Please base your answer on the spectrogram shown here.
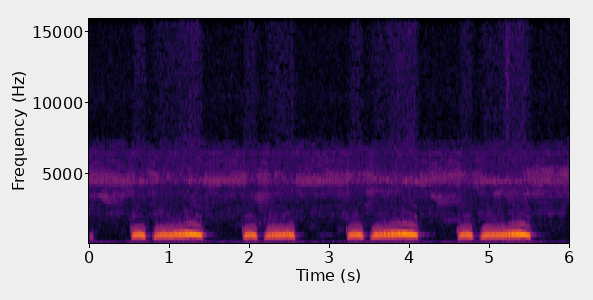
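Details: Captive decoy spotted dove, moulting its tail, gives its plain stuttering call. Each phrase is a short low coo followed by a longer, steady, hollow coo. Four phrases come about every 1.4 seconds, with a faint high hiss behind them.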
